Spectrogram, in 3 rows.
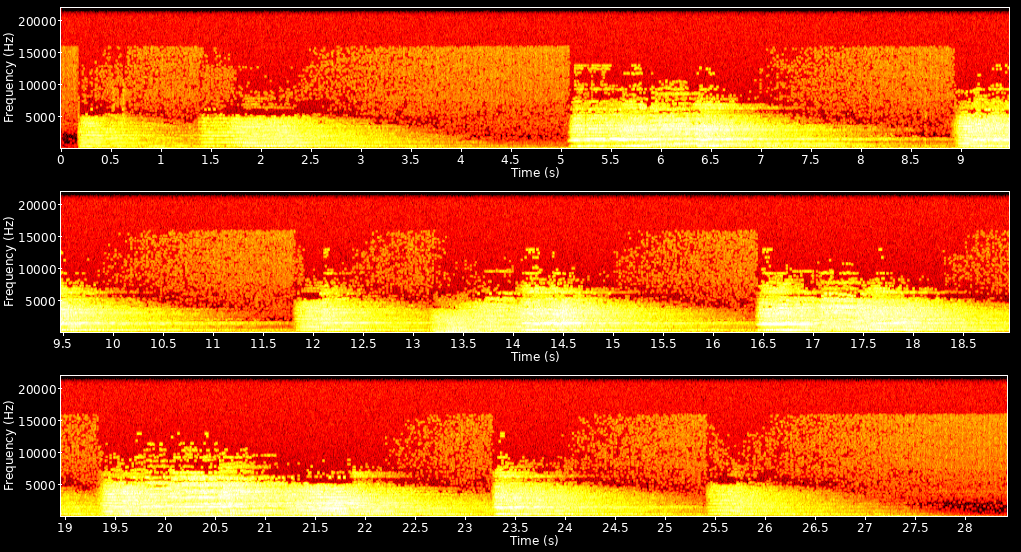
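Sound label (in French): impro, orgue; Improvisation n°2; Haikai; Organiste: Odile JUTTEN; prise de son: Jean-Marie LETILLOIS; epernay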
